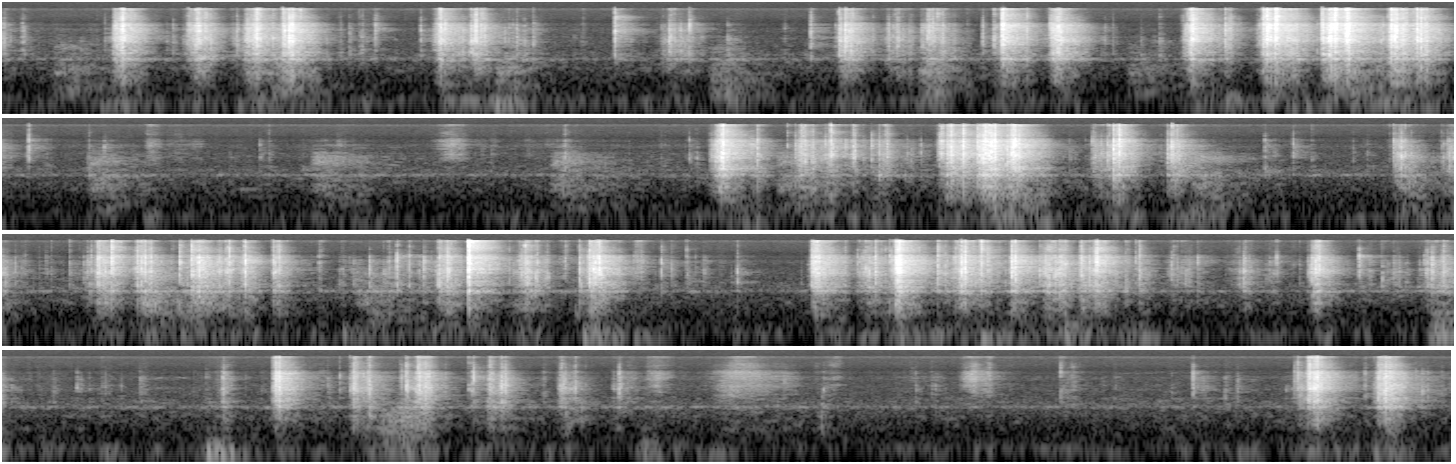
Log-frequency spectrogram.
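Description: Plastic puzzle cube layers click and rattle as they are turned quickly in bursts.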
